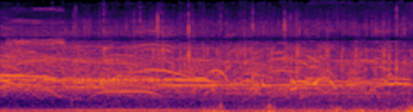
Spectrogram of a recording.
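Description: Cheering right after a field hockey goal: several high-pitched voices shout and shriek together, with some long shouts held through the celebration.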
